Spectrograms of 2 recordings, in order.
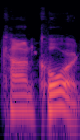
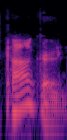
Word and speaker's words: Concord: got Lexington and conquered you said it right too not Concord it's conquered that's right yeah always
